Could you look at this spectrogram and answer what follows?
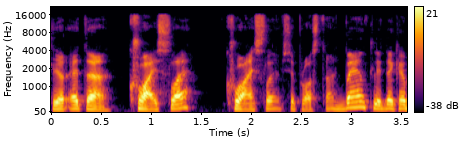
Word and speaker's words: Chrysler: Chrysler — это Chrysler.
